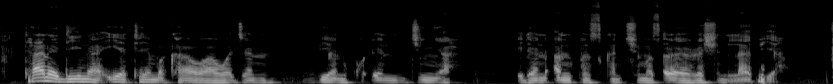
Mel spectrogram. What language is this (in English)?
Hausa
